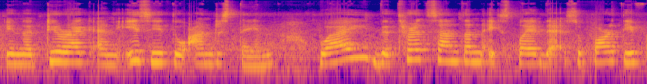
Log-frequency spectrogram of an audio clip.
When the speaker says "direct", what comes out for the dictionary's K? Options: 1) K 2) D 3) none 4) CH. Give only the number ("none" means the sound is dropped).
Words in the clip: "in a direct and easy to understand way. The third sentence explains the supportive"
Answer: 1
